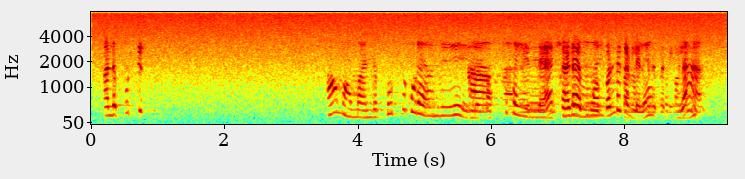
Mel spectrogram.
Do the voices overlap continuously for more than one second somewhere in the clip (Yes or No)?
Yes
